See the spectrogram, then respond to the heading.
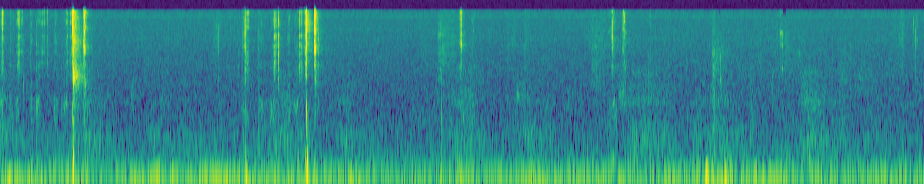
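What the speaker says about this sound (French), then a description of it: "Donc ici, on va couper dans les boucles des deux côtés." Scissors snip through knitted yarn loops on a bunny bracelet, sharp isolated cuts spaced a second or more apart, close but quiet over soft handling noise, with no voices.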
